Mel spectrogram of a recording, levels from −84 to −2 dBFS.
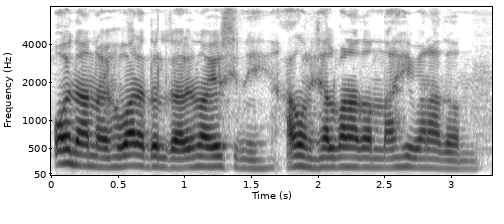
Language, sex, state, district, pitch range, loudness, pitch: Chakma, female, Tripura, Unakoti, 155-180 Hz, -15 LUFS, 170 Hz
